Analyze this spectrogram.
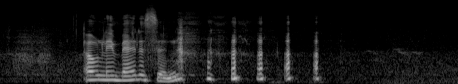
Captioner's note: chuckles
